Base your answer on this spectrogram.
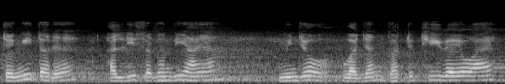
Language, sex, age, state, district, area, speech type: Sindhi, female, 60+, Rajasthan, Ajmer, urban, spontaneous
